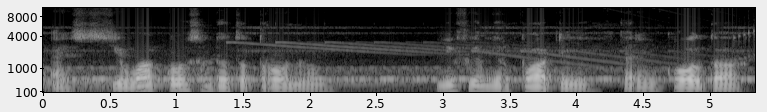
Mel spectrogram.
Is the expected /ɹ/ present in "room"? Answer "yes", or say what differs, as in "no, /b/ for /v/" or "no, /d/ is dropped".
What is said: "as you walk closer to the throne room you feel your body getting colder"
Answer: no, /l/ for /ɹ/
